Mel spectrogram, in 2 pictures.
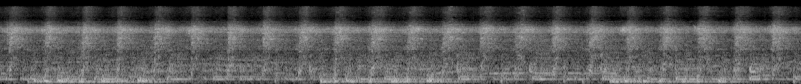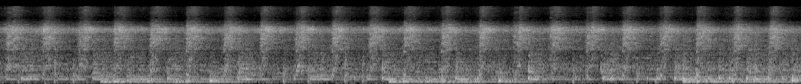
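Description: Live kirtan music: hand cymbals struck in a fast, even beat, about four strokes a second, over a barrel drum playing a repeating low phrase.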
